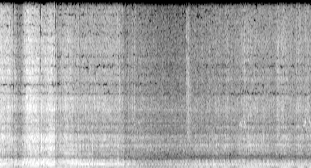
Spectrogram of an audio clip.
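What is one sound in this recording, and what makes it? A car engine revs loudly through a sports exhaust and then drops back to a steady idle.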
